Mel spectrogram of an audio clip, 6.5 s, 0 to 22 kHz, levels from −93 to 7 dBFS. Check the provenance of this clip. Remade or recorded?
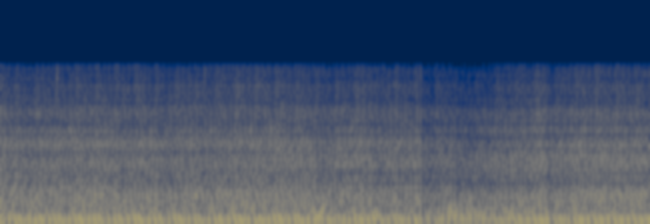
recorded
